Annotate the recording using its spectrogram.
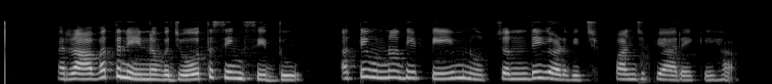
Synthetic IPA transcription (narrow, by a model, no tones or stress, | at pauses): ɾaːʋət̪neːnəʋd͡ʒoːt̪sɪŋɡsɪd̪ːuː | ət̪eːʊnãːd̪eːʈiːmnũːt͡ʃənd̪eːɡəɽʋɪt͡ʃpə̃ɲd͡ʒpjaːɾeːkɪɦa̰ː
